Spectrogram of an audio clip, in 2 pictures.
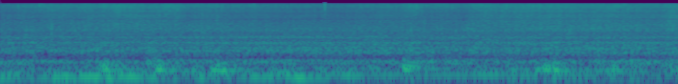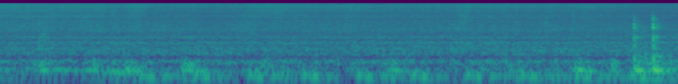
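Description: Mixed vegetables with cauliflower, carrots and corn on the cob sizzling steadily in a hot frying pan as they are stirred with a spatula, with a few light knocks near the end.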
